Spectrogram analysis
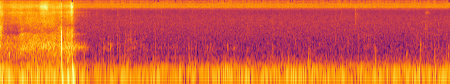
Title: P head exe stomach growling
